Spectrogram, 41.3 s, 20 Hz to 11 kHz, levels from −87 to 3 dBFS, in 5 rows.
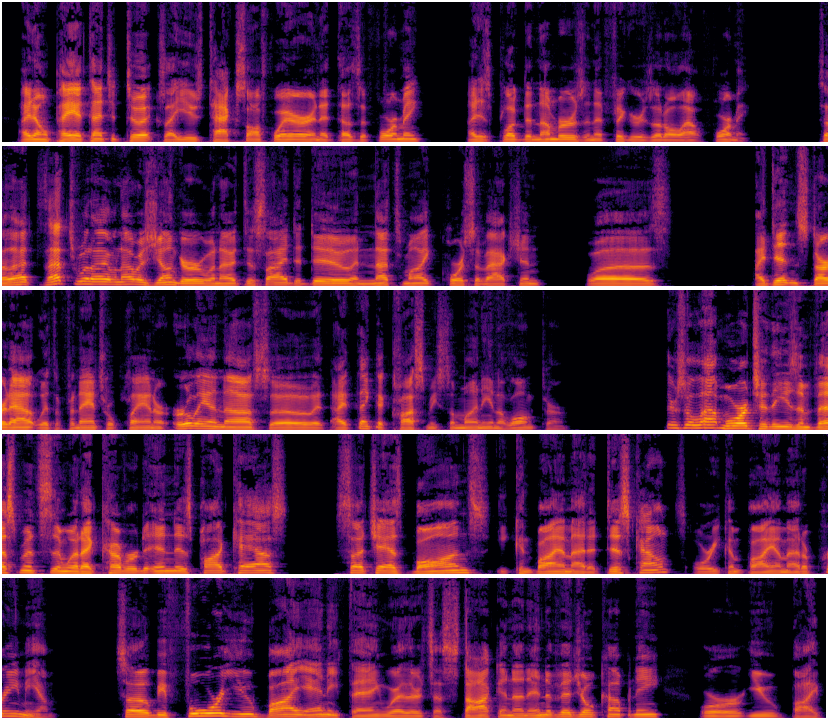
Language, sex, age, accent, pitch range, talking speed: English, male, 60-79, American, 115-155 Hz, 175 wpm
